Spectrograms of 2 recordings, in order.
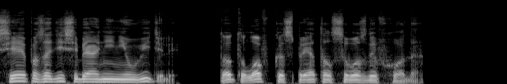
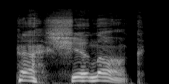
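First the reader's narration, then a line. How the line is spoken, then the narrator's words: Mocking laugh. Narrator (Russian): засмеялся он, по привычке своей пытаясь унизить его взглядом, словами и насмешками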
